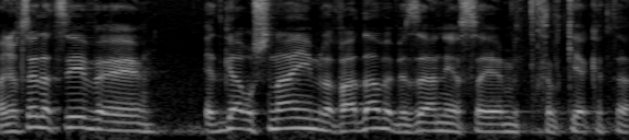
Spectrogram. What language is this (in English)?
Hebrew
